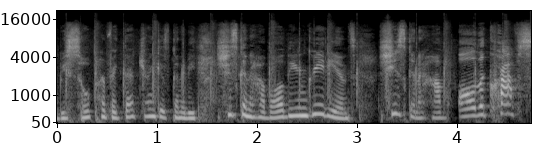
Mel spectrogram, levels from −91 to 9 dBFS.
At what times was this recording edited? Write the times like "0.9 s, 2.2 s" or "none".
none

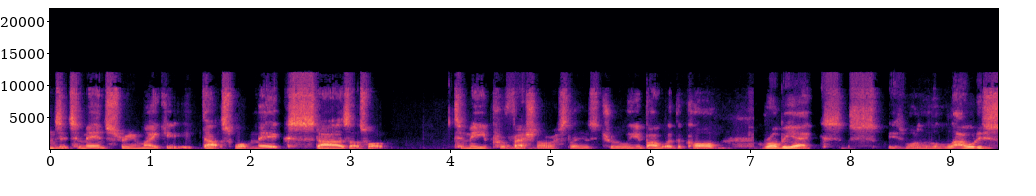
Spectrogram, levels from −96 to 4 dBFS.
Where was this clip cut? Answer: 7.0 s

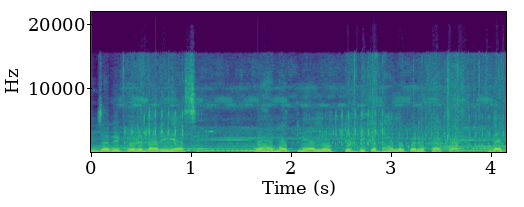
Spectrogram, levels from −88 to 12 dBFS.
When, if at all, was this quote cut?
none

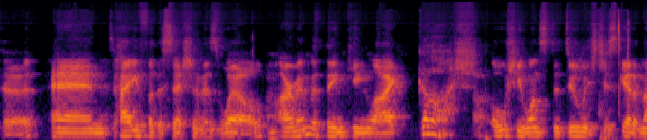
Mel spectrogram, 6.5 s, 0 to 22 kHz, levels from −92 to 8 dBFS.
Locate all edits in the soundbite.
1.1 s, 2.7 s, 4.8 s

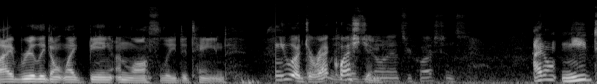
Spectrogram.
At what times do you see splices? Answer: 2.7 s

